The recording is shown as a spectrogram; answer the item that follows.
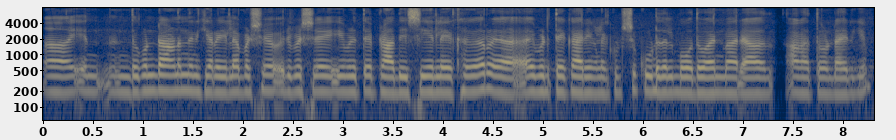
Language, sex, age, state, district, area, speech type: Malayalam, female, 30-45, Kerala, Kottayam, rural, spontaneous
